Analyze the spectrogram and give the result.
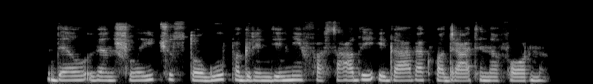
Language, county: Lithuanian, Kaunas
